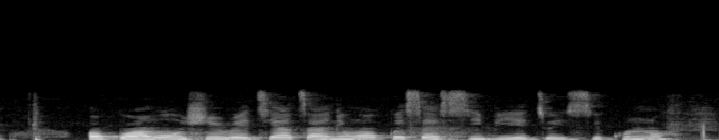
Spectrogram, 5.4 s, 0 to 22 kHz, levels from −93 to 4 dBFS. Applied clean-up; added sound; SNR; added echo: none; none; none; none.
